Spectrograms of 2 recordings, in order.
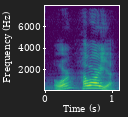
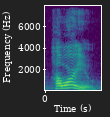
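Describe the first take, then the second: First: The last word is reduced to 'ya'. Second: The last word is the full 'you'.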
